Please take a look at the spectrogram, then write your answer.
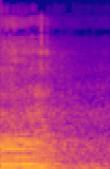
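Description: A loud car engine roars past on a busy Dubai street on an Eid night, a brief, close rumble that fades within a second.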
